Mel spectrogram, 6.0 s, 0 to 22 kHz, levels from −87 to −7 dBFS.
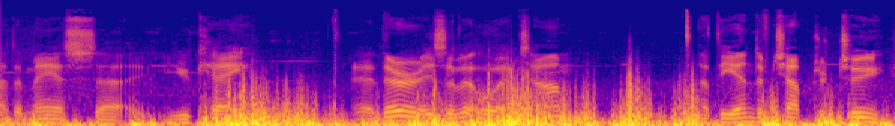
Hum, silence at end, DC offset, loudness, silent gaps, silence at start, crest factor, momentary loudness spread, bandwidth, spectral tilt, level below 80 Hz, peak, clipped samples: none; 0 s; under 0.1%; -16 LUFS; none; 0 s; 14 dB; 9 LU; 12.5 kHz; -7.5 dB/octave; -16 dBFS; 0 dBFS; under 0.1%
